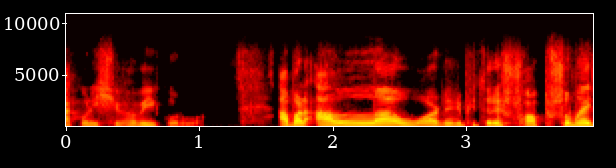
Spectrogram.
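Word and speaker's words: الله: লামের উচ্চারণে সেটা হচ্ছে লাম যখন আল্লাহ শব্দ উচ্চারণ করি আমরা তখন গিয়ে এই লামের উচ্চারণটা একটু ভিন্ন হয় দেখেন নরমালি যখন লাম উচ্চারণ করছি আমার জিভের পিছনের পার্টটা নিচের দিকে তাই না কিন্তু জাস্ট ওয়ার্ড আল্লাহ এই আল্লাহ ওয়ার্ডের ভিতরে যখন আমি লামের উচ্চারণ করছি তখন এই লামের উচ্চারণটা একটু উঁচু হয়ে যাবে হ্যাঁ আল্লাহ জীবটা গোল হয়ে উঁচু হবে আল্লাহ হ্যাঁ এটা শুধুমাত্র হচ্ছে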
